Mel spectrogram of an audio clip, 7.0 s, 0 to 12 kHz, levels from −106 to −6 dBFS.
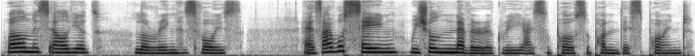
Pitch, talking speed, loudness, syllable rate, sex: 205 Hz, 165 wpm, -16 LUFS, 4.3 syllables/s, female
